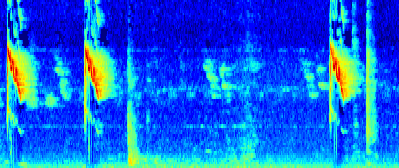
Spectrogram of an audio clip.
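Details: Pleci buxtoni white-eye call, played to coax non-singing white-eyes: three piercing high downslurred notes, two close together then a pause before the third, with a couple of short clicks between.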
